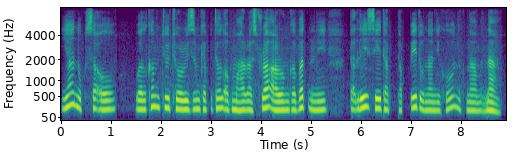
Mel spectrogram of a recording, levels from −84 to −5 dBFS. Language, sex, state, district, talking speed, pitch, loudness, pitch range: Garo, female, Meghalaya, West Garo Hills, 110 wpm, 200 Hz, -17 LUFS, 185-225 Hz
